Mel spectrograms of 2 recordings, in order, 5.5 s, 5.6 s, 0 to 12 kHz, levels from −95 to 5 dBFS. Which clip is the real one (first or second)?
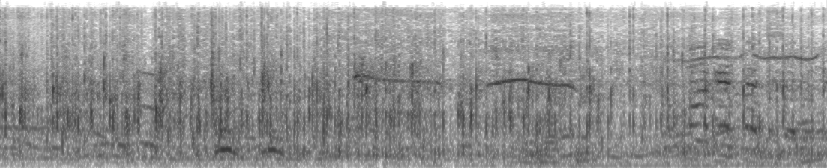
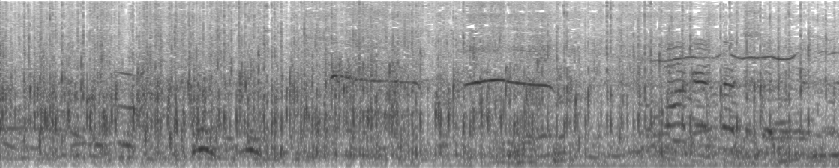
second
